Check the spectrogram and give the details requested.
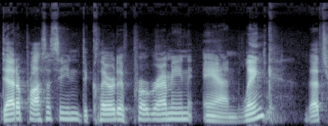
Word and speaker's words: LINQ: processing declarative programming and Link that's right these four letters here l-i-n-q are pronounced link and as with most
